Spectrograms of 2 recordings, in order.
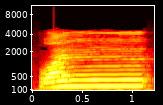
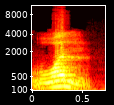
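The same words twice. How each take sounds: First: वन with the N held long in the nose; nasalised noon. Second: वन short, with a clean unheld N; clear quick noon. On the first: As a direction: wrongly hum on the N of वन. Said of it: "ऐसे नहीं पढ़ेंगे". (वन का नून नाक में खींचकर) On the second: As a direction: end वन promptly without humming. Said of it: "जल्दी पढ़ना है आपने". (वन जल्दी, नून साफ़) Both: Shown as a demonstration.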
